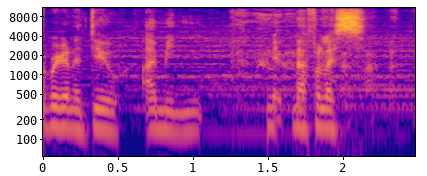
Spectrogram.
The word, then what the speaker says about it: Mephiles: I mean, Mephiles. Even though his name looks like it's pronounced Me-Files.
